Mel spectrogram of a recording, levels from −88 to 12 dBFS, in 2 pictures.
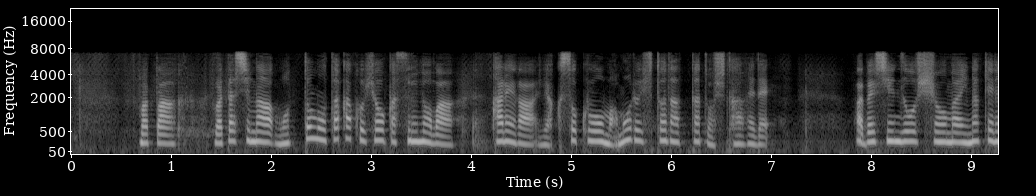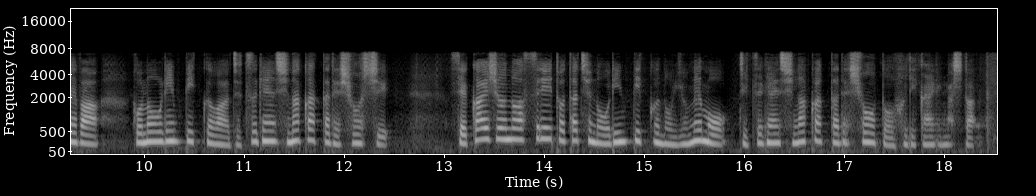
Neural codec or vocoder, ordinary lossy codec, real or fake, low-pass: codec, 16 kHz, 1 kbps, FunCodec, trained on Chinese and English, 50 frames a second; none; fake; 7.2 kHz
